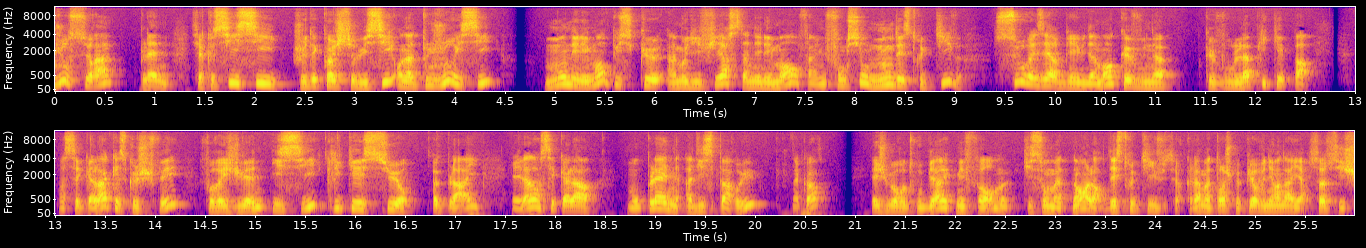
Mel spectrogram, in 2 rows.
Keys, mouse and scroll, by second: 3.8-13.7 middle drag, 14.7 click, 16.8 click, 17.7-21.4 middle drag, 21.4 Tab, 21.8-24.4 middle drag, 24.4 Tab.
